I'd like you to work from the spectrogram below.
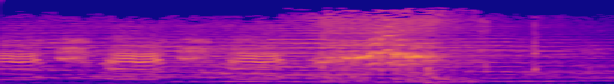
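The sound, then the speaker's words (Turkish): A horse whinnies in a long, quavering neigh with harmonic bursts that rise to a louder shaky peak, then trail off; clear, with no one speaking. “İşte o günlerin içinde bir köylünün bir atı ve bir eşeği varmış.”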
